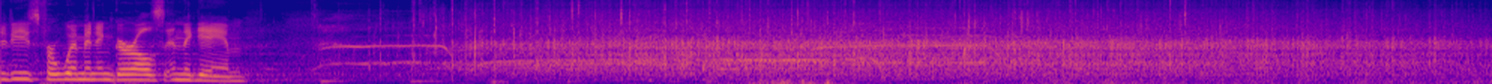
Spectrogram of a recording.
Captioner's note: applause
